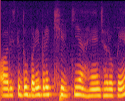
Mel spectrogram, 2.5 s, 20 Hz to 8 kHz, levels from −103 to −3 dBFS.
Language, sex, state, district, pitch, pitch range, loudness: Hindi, male, Maharashtra, Washim, 200 Hz, 190-215 Hz, -15 LUFS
